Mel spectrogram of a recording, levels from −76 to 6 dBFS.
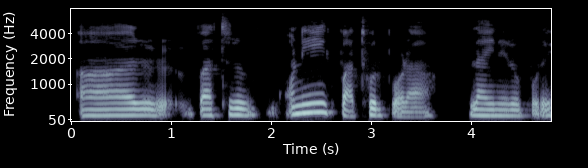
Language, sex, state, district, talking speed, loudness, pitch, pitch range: Bengali, female, West Bengal, North 24 Parganas, 100 wpm, -21 LUFS, 165 Hz, 155-175 Hz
